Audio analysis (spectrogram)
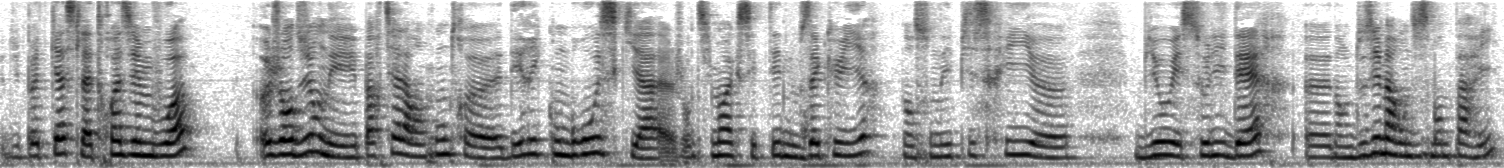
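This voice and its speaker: Young woman hosting, fairly high voice. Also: fairly even intonation, normal speed, darkish tone. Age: young adult. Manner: friendly, with frequent fillers. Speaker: student podcast host. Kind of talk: podcast intro and interview.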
